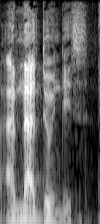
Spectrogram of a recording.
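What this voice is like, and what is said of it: Put-on African accent. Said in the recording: “I like your accent there. ... That's a good African accent.”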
